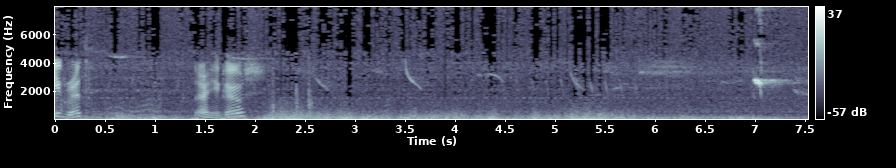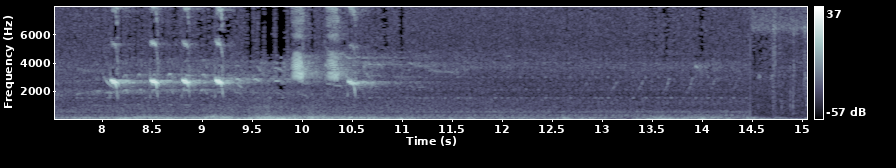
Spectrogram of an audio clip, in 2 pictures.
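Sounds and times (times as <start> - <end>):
low rumble: 0.0 - 14.9
small bird chirping: 2.6 - 11.7.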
